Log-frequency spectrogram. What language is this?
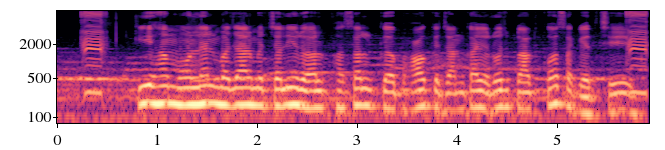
Maithili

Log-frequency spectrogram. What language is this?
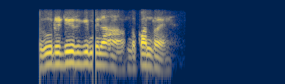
Santali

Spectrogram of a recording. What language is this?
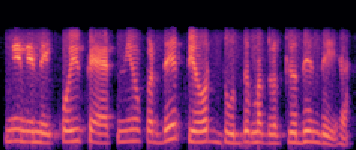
Punjabi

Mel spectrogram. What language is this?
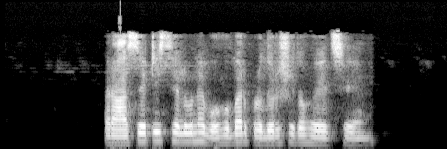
Bangla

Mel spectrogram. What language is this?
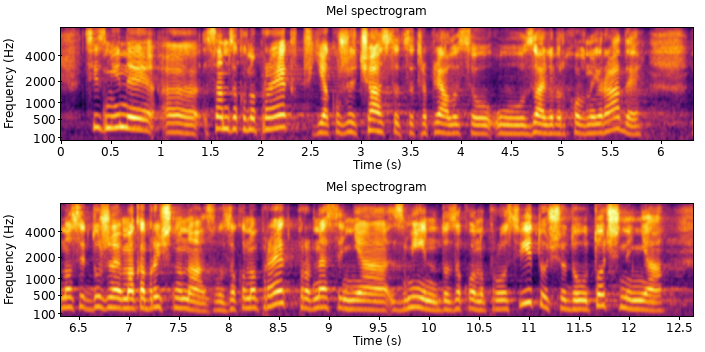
Ukrainian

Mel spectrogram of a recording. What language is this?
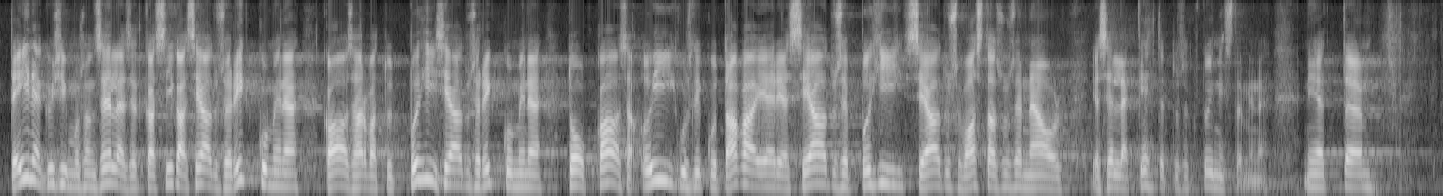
Estonian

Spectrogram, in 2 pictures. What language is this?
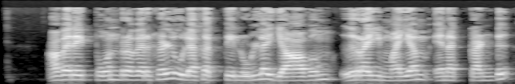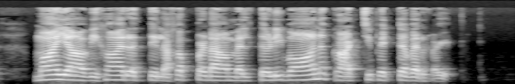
Tamil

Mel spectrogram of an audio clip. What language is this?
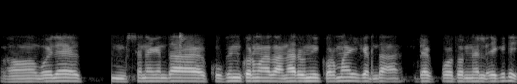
Odia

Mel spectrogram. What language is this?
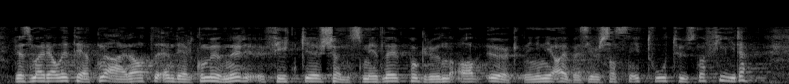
Norwegian Bokmål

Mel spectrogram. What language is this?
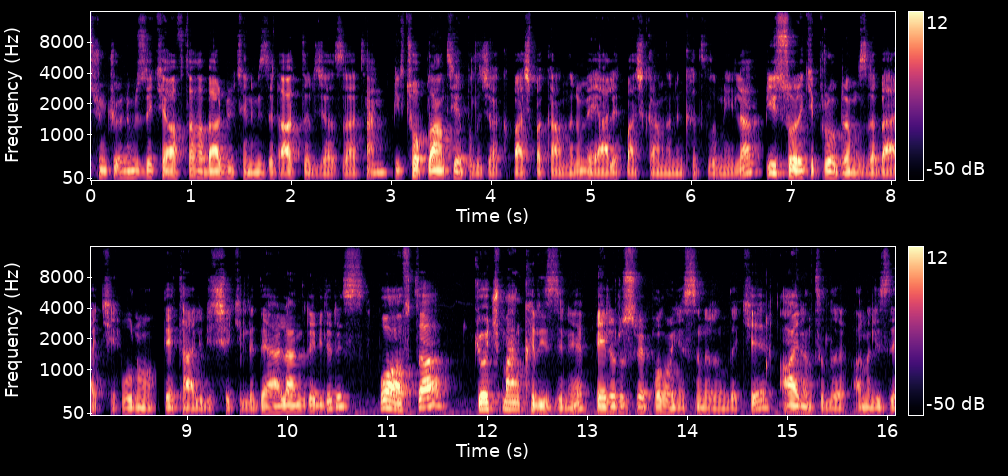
Turkish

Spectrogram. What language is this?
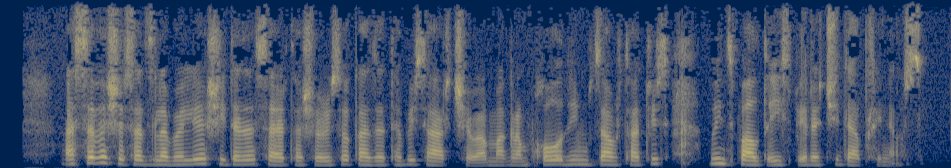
Georgian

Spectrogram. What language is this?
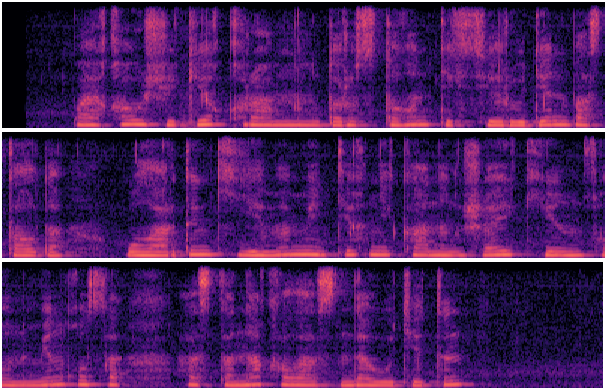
Kazakh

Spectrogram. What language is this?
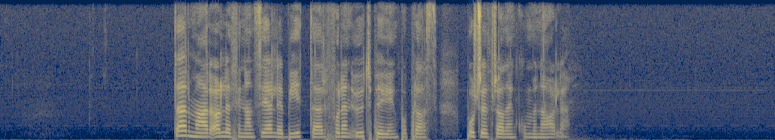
Norwegian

